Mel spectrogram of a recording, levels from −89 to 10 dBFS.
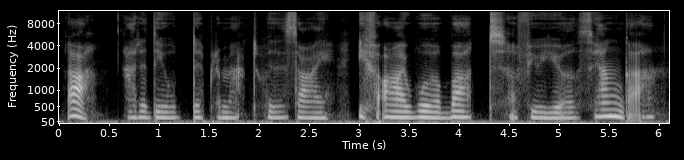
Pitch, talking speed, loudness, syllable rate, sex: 175 Hz, 155 wpm, -21 LUFS, 4.2 syllables/s, female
